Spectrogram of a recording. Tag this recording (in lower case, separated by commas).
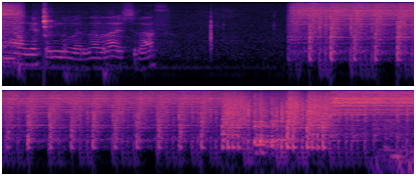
rimshot, snare drum, heavy metal, speech, drum kit, drum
